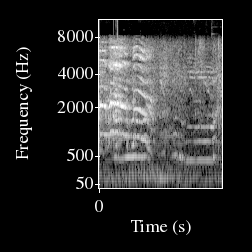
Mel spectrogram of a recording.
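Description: A rooster crowing: one long call in the first second, falling away at its end.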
